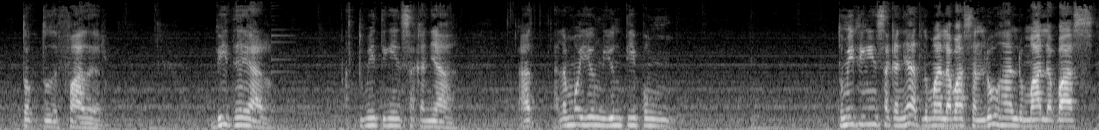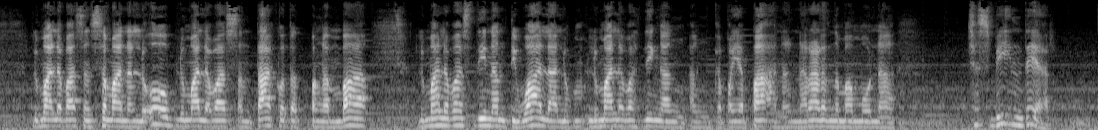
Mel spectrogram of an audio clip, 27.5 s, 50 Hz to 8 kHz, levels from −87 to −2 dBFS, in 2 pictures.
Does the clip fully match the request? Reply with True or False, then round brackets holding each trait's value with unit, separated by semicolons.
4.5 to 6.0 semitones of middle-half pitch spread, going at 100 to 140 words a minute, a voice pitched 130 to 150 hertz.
True (5.1 semitones; 110 wpm; 140 Hz)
